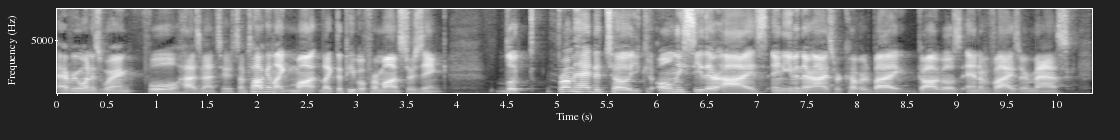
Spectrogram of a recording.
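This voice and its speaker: Young adult male storyteller, smooth resonant voice, animated anecdote delivery. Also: mid-range voice. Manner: animated, vivid retelling with voiced quotes. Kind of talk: casual personal storytelling.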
